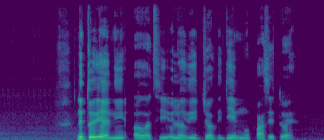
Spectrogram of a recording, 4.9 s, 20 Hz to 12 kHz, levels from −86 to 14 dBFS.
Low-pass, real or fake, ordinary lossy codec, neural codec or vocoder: none; fake; none; vocoder, 24 kHz, 100 mel bands, Vocos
